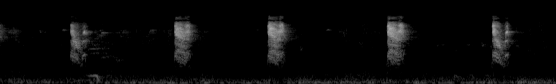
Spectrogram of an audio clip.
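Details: Long-tailed shrike, a recording meant to lure birds: five brief, rasping chirps spaced about one second apart over a quiet background.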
